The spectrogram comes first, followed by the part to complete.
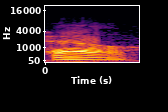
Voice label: "l" male, alphabet; Web Clip Empire 150,000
